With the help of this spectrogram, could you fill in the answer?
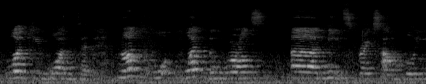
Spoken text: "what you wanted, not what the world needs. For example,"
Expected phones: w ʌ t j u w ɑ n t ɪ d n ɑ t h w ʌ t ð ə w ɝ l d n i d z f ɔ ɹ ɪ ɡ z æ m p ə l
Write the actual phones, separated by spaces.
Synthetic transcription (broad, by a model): w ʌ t j u w ɑ n t ɪ d n ɑ t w w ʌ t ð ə w ɝ l d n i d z f ɔ ɹ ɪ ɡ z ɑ m p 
